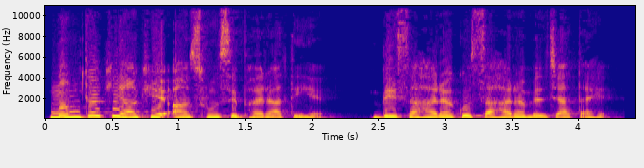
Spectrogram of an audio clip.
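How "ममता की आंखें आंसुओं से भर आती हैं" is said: ordinary delivery, nothing marked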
